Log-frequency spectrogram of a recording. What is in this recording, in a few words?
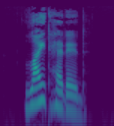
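"lightheaded", English, British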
